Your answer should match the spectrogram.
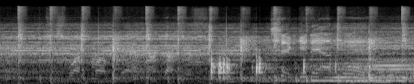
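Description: Music with a ticking beat played through a small BB3.al full-range speaker driver held bare, outside any enclosure: thin, with almost no bass. About three seconds in, as the driver is set into its small box, bass notes come through.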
